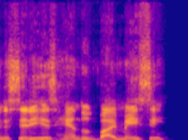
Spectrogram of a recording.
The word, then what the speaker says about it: MHACY: section 8 here in the city is handled by macy pronounced macy like the name or macy's the store which stands for uh municipal housing although it has the h there which is silent housing agents agency of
